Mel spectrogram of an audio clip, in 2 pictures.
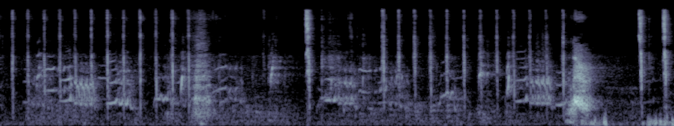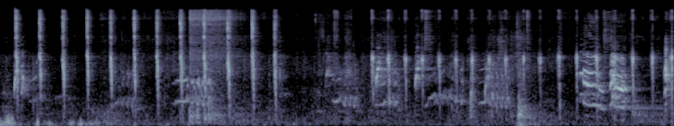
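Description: Young puppies squeaking and whimpering in short, wavering, high-pitched calls, one louder yelp near the middle, with many sharp clicks and taps among them.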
